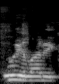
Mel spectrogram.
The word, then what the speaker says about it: Uilani: yeah, it's pronounced Uilani Ku'ule.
